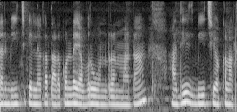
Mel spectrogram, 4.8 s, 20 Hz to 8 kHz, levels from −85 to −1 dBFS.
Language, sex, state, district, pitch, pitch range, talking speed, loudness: Telugu, female, Andhra Pradesh, Manyam, 170 Hz, 160-180 Hz, 165 wpm, -15 LUFS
